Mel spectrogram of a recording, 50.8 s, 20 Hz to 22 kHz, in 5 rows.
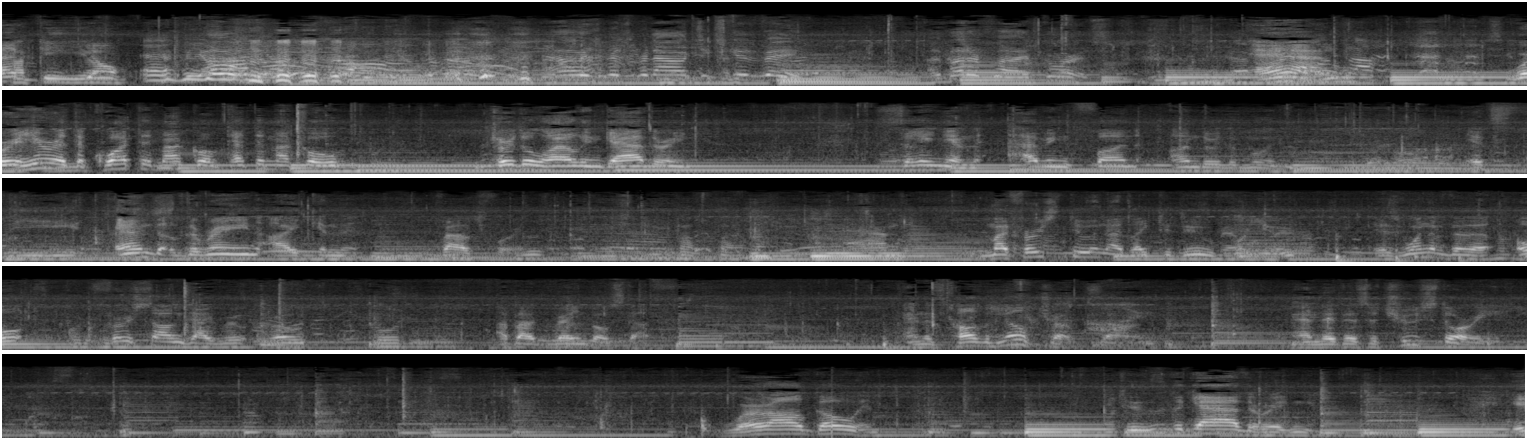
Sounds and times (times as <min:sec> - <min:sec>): Music: 0:02.0 - 0:50.8.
